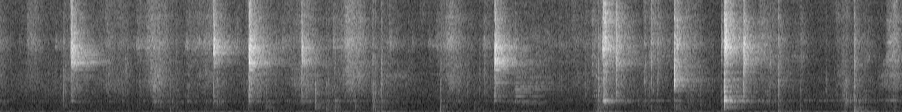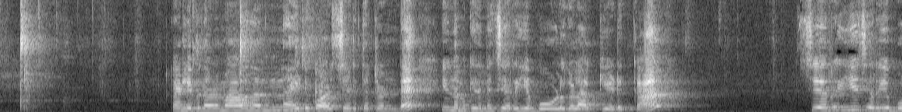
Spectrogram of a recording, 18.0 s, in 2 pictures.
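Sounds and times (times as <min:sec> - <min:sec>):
hand kneading dough: 0:00.0 - 0:12.9.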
